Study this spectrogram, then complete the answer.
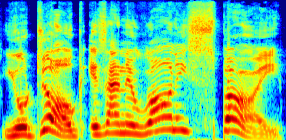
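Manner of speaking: normal talking voice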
